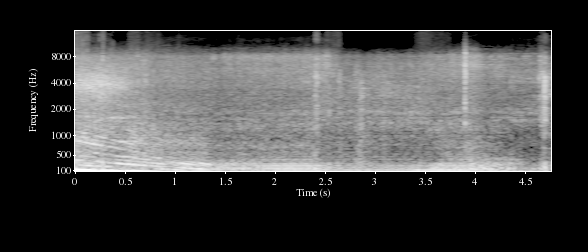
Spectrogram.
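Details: Honda Civic after rewiring the crankshaft position (CKP) sensor wiring directly to the ECU, which had been causing limp mode: quick blip up falling back to a steady, even run, no cutting out or hesitation; revs past 3,500 rpm, out of limp mode.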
